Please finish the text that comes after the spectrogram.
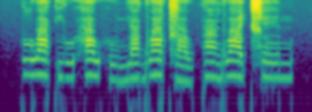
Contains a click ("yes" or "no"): no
